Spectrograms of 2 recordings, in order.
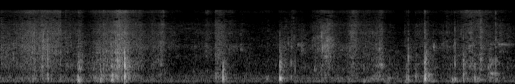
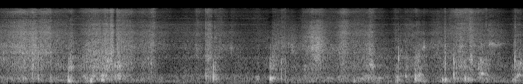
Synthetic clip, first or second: second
